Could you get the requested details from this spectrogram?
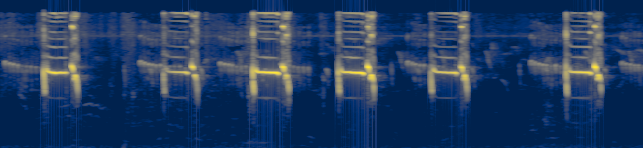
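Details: Happy male Bar-winged Prinia sings ngeplonk-style: a steady run of six bright, harmonic, trilled bursts, each ending with a snapping note, with quiet chipping notes in the gaps.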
